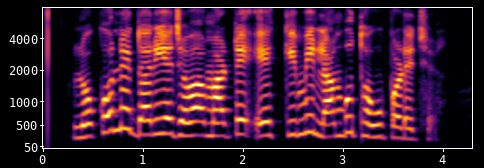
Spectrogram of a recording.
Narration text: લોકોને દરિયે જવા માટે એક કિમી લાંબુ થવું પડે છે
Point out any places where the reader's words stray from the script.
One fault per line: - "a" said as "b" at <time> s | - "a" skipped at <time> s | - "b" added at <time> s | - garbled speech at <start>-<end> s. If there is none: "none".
none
